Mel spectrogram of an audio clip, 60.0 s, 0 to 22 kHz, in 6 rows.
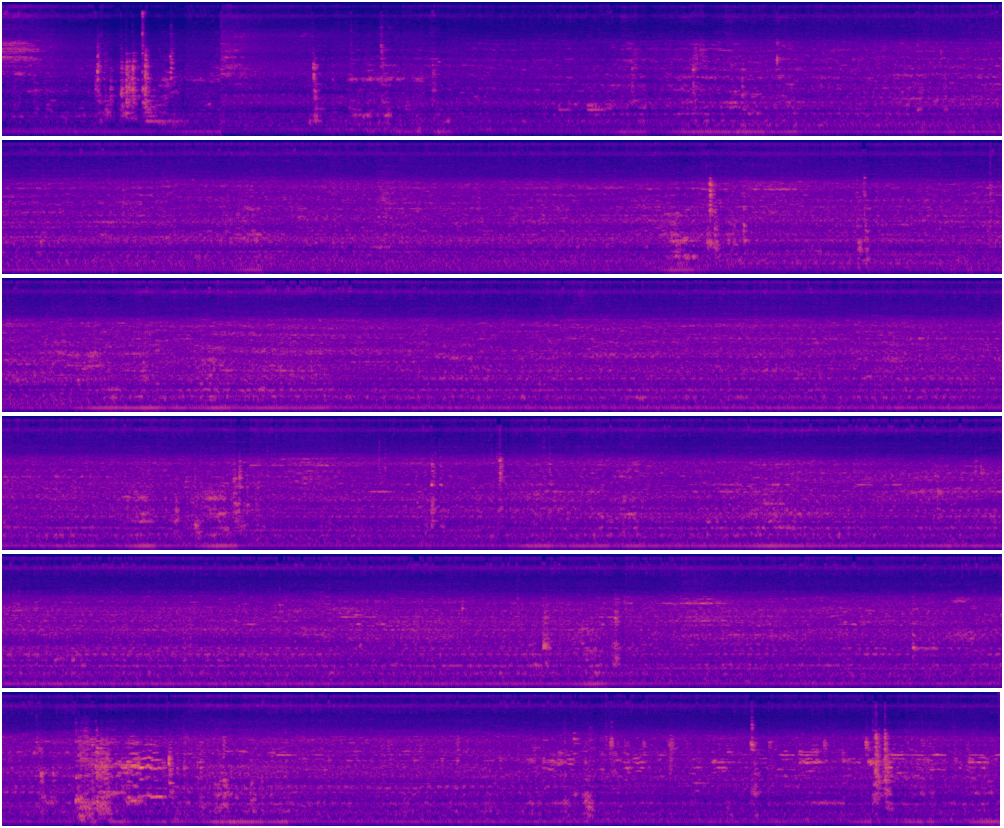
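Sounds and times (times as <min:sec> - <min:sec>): diesel engine revving: 0:00.0 - 0:59.9.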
